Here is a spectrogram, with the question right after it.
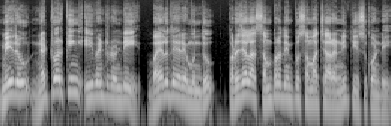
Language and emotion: Telugu, neutral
